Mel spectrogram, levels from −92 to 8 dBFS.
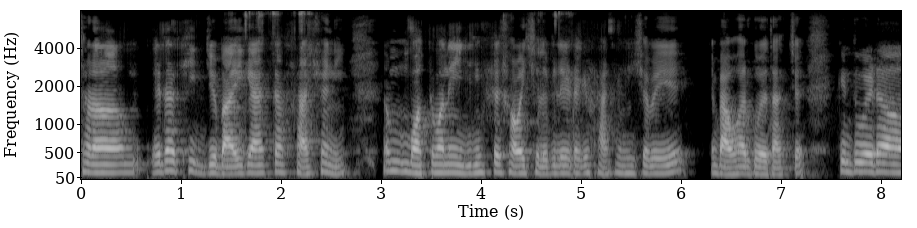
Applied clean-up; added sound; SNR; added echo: neural mask model Resemble Enhance denoiser.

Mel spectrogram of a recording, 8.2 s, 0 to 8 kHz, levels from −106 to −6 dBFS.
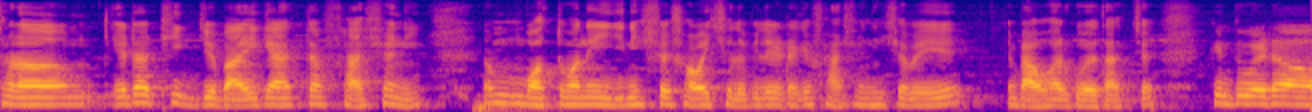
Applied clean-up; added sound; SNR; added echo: none; none; none; none.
